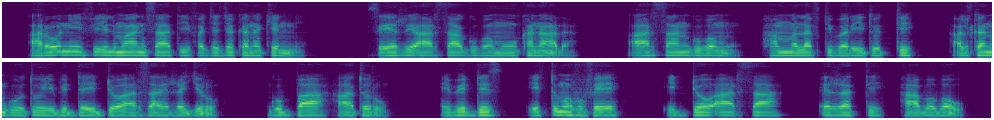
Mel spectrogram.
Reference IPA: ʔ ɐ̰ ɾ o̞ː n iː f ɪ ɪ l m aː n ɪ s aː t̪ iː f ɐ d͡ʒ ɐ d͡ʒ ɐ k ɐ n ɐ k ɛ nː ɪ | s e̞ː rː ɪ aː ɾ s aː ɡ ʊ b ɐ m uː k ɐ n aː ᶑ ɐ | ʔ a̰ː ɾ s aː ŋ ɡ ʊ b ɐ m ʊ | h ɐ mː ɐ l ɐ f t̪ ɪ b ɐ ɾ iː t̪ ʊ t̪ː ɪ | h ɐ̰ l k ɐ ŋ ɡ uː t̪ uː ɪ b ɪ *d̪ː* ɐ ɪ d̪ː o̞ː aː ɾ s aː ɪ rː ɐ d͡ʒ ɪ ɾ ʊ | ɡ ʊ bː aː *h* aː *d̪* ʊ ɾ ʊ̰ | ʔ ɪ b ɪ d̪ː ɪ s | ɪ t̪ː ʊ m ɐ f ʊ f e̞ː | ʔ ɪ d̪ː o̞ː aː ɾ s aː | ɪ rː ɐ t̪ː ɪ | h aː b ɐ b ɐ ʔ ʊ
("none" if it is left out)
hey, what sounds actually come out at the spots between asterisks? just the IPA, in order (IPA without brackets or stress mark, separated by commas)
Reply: d̪ː, h, t̪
